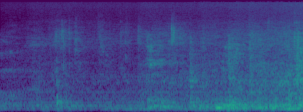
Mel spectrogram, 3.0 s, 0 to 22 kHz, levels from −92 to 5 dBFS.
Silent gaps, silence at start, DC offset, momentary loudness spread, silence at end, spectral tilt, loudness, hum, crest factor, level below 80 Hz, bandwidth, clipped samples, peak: none; 0 s; under 0.1%; 12 LU; 0 s; -3.5 dB/octave; -43 LUFS; none; 20 dB; -76 dBFS; over 20 kHz; under 0.1%; -24 dBFS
